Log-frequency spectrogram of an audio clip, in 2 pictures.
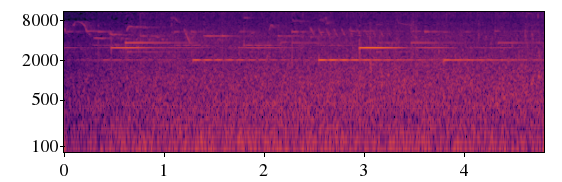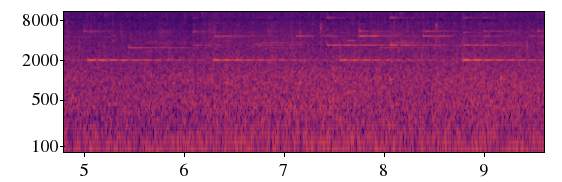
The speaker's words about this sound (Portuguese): Começamos a ouvir alguns sinos delicados ao longe e vamos seguindo o som enquanto a tarde vai caindo no jardim.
